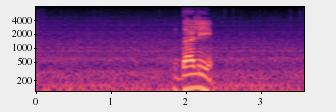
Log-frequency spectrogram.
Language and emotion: Russian, neutral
